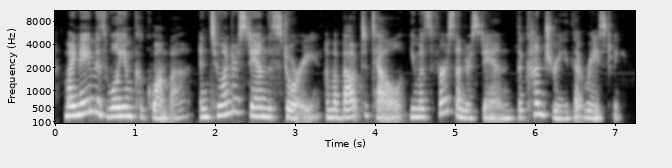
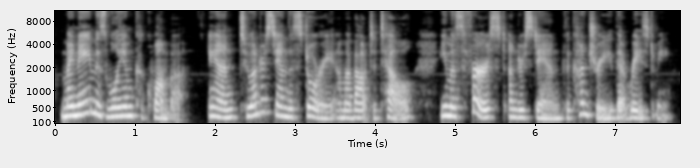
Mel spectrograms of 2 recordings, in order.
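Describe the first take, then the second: First: Same sentence again, phrase groups with little breaks; reading in chunks. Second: Sentence read in phrase groups with small pauses; group the words into chunks, slight stretch between. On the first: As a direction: stretch the ends of phrases slightly. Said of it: "Let's do it again". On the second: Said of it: "So I'll go ahead". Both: Shown as a demonstration.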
